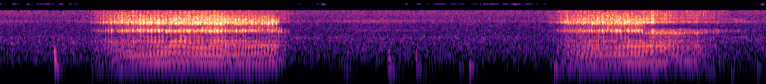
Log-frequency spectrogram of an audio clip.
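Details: Dog snoring "like a chainsaw": two long, loud, rattling snores of about two seconds each, with quiet breathing and faint clicks between them; heavy snoring.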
